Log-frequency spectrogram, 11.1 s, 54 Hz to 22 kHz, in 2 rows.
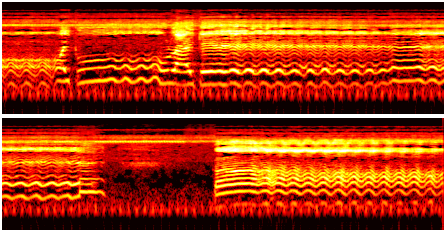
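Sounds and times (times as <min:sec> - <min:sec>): man chanting with vibrato: 0:00.0 - 0:07.1, 0:08.2 - 0:11.0
high-pitched whine: 0:00.0 - 0:11.0.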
